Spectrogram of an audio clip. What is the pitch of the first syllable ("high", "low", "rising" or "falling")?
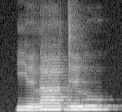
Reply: low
